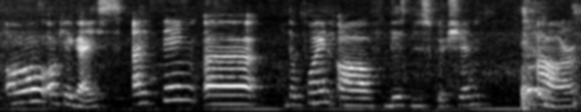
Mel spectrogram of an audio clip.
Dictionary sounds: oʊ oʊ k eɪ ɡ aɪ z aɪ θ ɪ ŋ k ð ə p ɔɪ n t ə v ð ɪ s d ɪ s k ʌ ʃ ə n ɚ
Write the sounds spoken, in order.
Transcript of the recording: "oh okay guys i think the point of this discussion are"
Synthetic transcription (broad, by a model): oʊ oʊ k eɪ ɡ aɪ s aɪ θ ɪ ŋ k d ə p ɔɪ n t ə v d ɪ s d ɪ s k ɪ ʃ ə n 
